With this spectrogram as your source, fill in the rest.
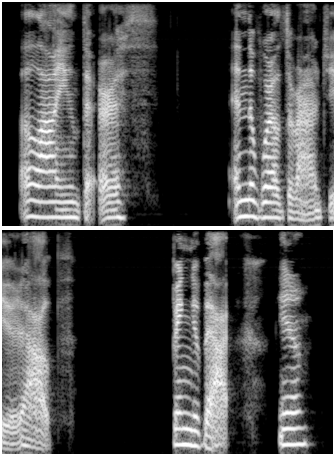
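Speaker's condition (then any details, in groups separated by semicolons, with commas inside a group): Brain injury; six and a half years since injury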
